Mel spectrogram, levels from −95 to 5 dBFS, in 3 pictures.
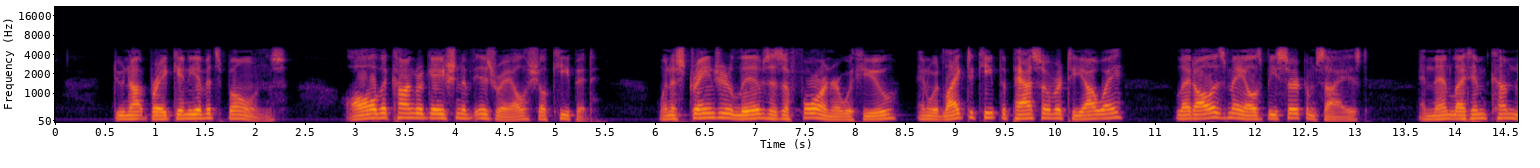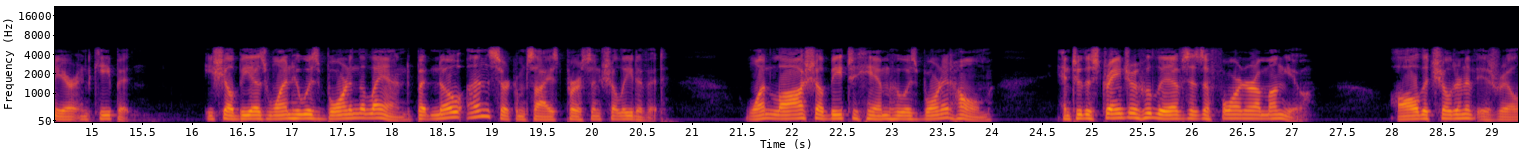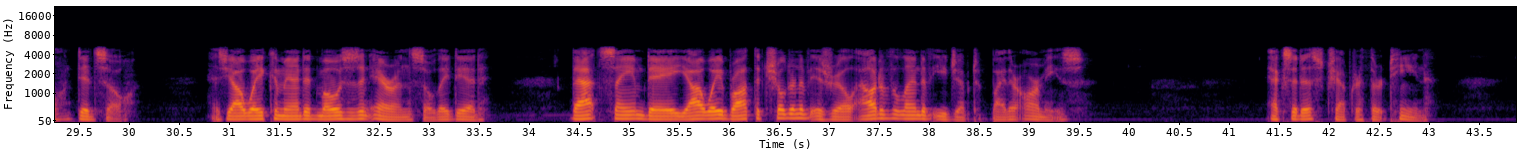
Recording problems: high frequencies cut off; severe; nothing above 5 kHz

